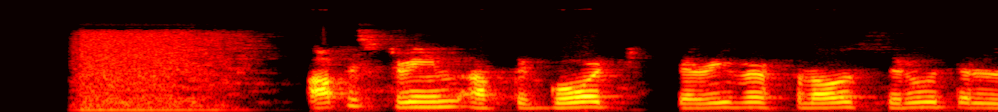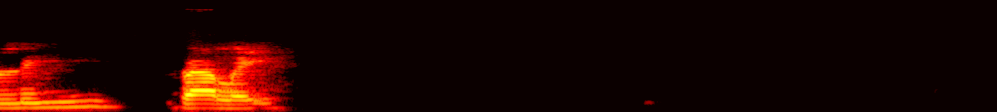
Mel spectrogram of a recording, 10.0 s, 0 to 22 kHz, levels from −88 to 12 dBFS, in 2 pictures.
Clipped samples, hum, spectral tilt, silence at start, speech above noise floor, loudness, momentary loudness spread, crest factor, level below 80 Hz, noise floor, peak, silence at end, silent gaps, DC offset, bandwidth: under 0.1%; none; -5.5 dB/octave; 0.35 s; over 72 dB; -19 LUFS; 18 LU; 20 dB; -68 dBFS; under -90 dBFS; 0 dBFS; 3.65 s; none; under 0.1%; 7.6 kHz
